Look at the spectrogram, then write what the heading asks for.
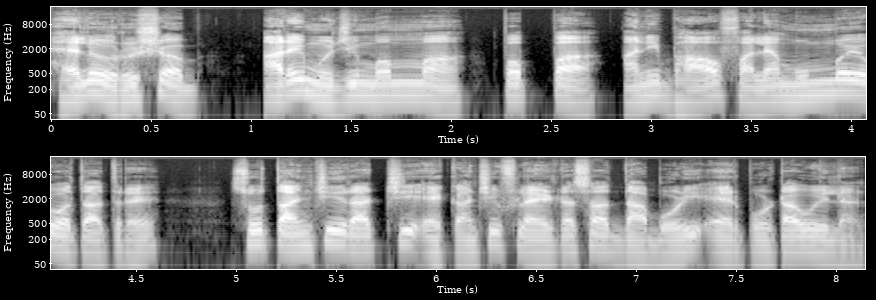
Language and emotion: Goan Konkani, neutral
